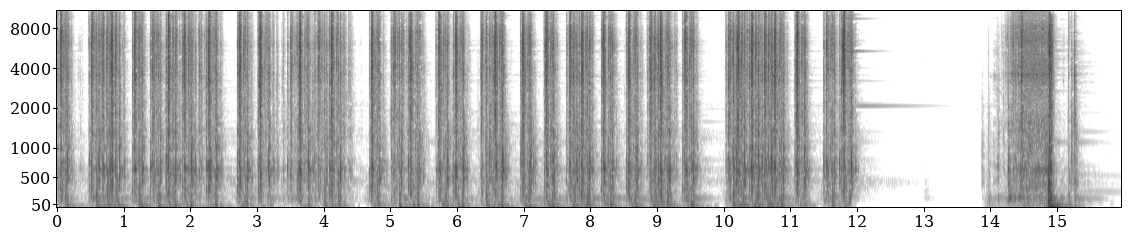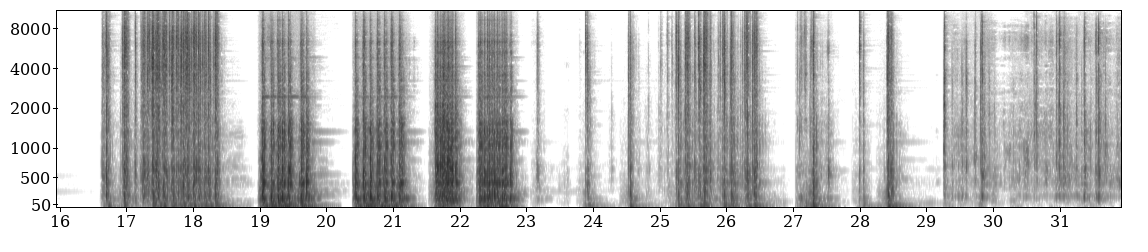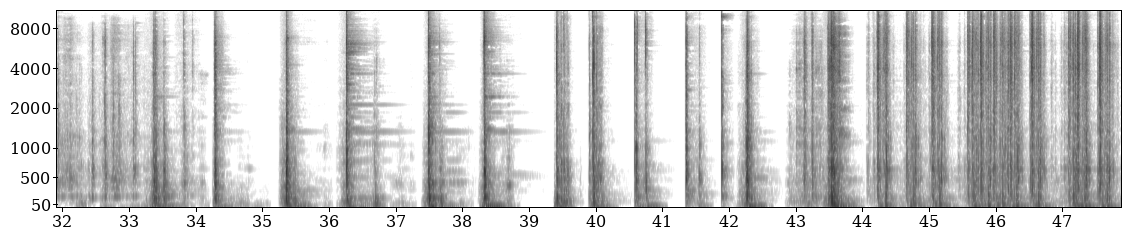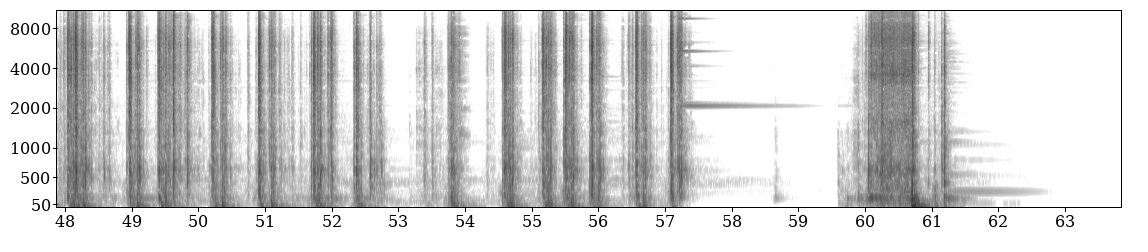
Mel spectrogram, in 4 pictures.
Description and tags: A full range of sounds produced by an old German Mercedes typewriter.
mercedes, click, ding, type, vintage, mechanical, keyboard, typewriter, clunk, typing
